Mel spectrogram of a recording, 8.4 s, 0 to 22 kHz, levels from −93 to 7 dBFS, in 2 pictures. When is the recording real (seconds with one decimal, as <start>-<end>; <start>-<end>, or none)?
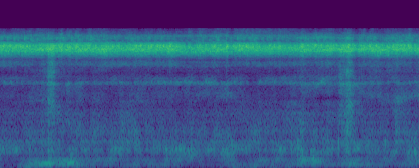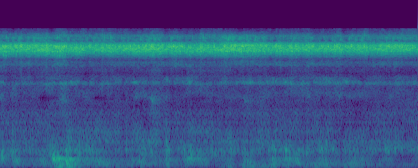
none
